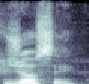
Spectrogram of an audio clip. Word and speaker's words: Yossi: It's a Y, but it's Yossi.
